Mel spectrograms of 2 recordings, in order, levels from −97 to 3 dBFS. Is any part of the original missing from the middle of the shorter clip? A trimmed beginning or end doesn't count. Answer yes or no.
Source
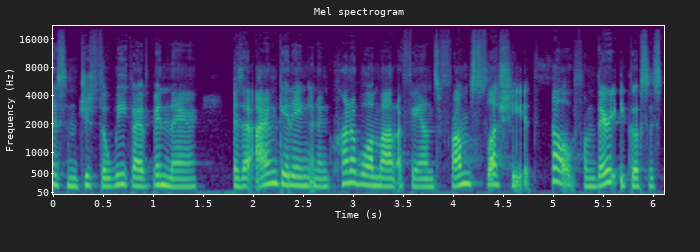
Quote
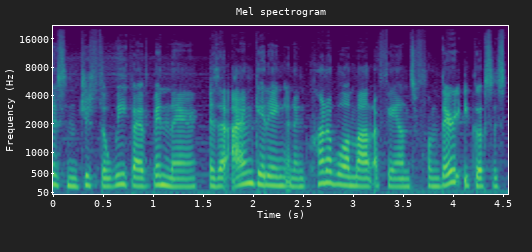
yes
